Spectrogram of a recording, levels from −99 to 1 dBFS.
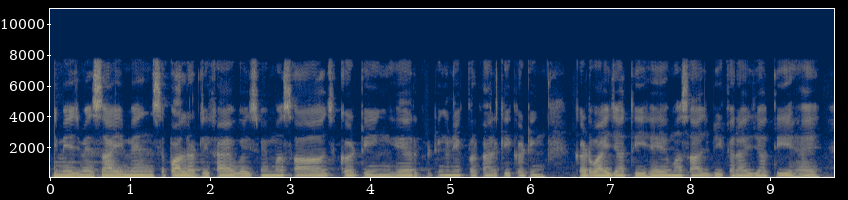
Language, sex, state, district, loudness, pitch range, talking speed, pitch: Hindi, male, Chhattisgarh, Korba, -34 LUFS, 110-115 Hz, 140 wpm, 110 Hz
